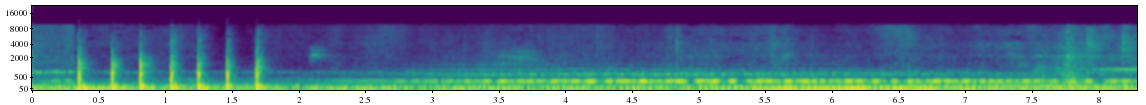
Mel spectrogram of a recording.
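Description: Heavy pounding on a cabin door: seven loud, rapid knocks in a steady burst, followed by a sustained low hum and tonal drone.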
